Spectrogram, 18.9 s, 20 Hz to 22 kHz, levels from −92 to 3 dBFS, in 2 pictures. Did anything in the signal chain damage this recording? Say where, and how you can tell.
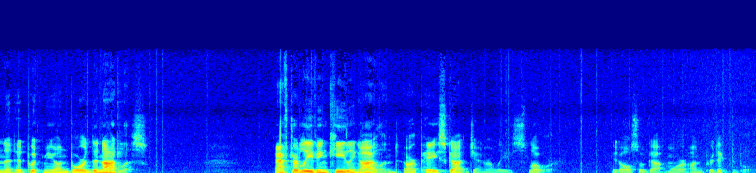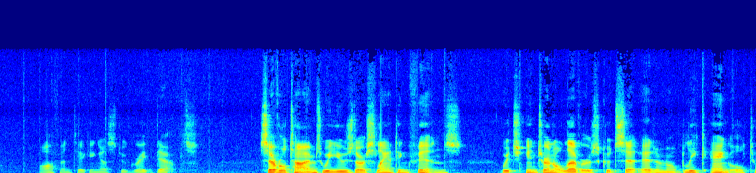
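Yes. Automatic gain rising in call processing. From 5.37 to 11.71 s, voice and room noise swell together by about 7 dB, compensating a roughly 17 dB drop when the talker moved back.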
